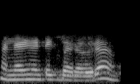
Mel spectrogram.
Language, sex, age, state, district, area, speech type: Kannada, female, 18-30, Karnataka, Belgaum, rural, conversation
